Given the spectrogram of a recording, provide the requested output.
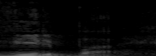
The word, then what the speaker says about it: Vhirpa: Esse Virpa se escreve com Vhirpa, Virpa.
